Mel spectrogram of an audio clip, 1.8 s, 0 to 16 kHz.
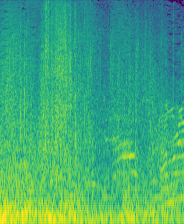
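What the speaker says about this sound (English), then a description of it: "Oh, look at that explosion." A deep, booming explosion from the video game Killing Floor 2 rolls out loudly and fills the short moment, with a rumbling low tail and game noise around it.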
